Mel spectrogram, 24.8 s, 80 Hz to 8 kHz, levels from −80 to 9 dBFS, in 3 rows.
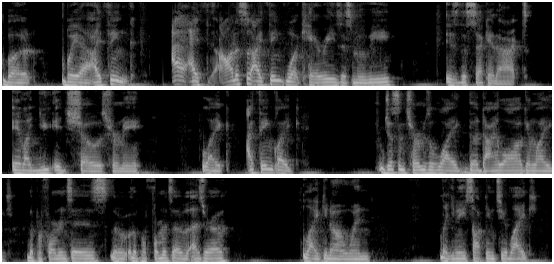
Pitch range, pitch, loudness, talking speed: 105-120 Hz, 115 Hz, -24 LUFS, 140 wpm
